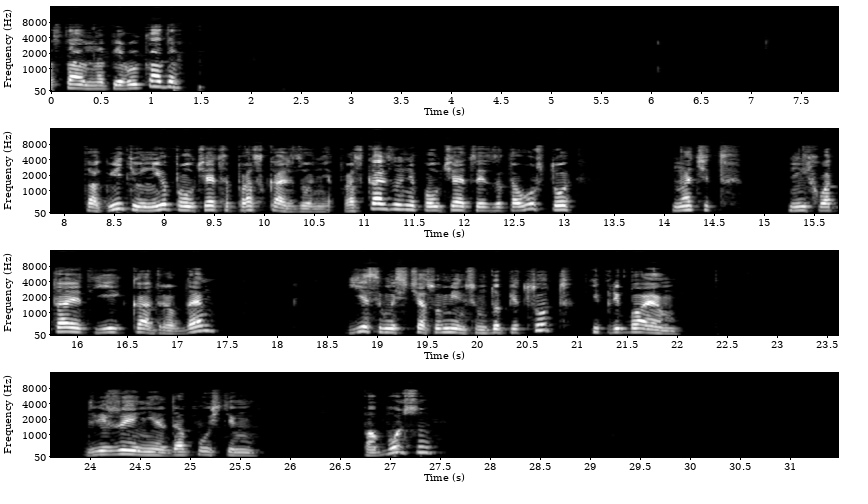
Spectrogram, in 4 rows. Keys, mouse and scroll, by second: 0.4 click, 1.3 space, 8.6 space, 11.4 click, 12.4-13.1 shift+middle drag, 18.6-20.3 drag, 21.3-22.6 drag, 23.8-26.6 drag, 27.2 space.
